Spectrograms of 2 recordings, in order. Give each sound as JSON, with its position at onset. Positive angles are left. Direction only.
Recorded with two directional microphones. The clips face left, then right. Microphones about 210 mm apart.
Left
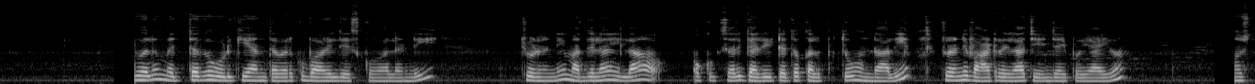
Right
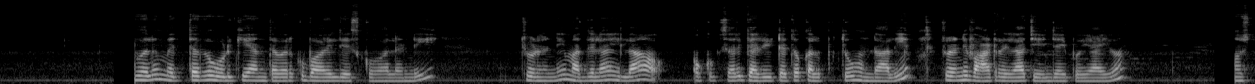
{"t": 1.4, "sound": "speech", "side_deg": 15}
{"t": 12.3, "sound": "speech", "side_deg": 15}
